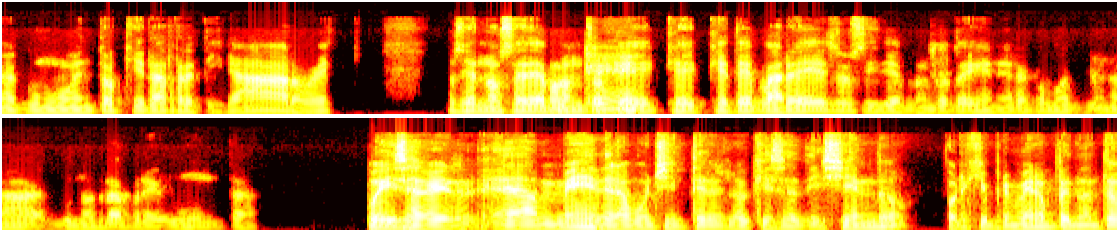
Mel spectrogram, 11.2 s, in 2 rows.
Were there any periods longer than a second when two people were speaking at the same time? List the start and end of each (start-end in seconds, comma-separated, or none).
none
